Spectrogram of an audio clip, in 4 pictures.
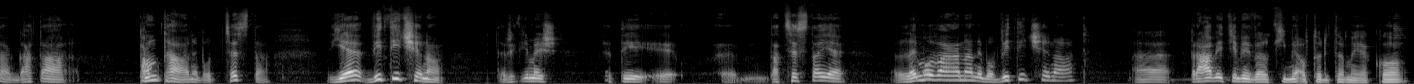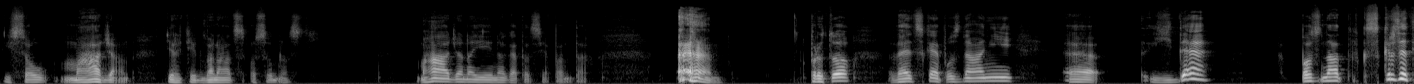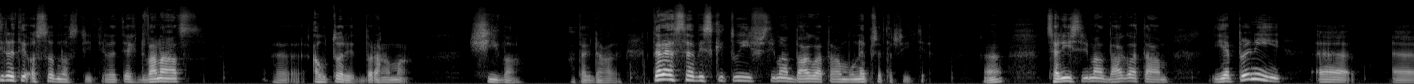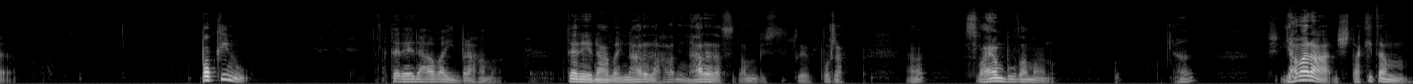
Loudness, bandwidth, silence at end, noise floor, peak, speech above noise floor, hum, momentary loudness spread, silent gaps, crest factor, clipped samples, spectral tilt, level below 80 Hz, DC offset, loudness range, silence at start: -24 LUFS; 17.5 kHz; 0 s; -69 dBFS; 0 dBFS; 45 dB; none; 20 LU; none; 26 dB; under 0.1%; -5.5 dB/octave; -62 dBFS; under 0.1%; 8 LU; 0 s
